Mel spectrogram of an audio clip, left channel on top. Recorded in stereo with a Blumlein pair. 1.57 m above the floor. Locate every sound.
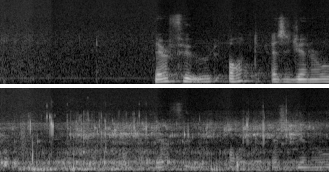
1.6 s a man speaking: 60° left, 1.0 m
